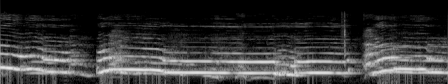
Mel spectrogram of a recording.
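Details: Airedale Terrier singing: long, sustained howled tones with rich harmonics, a steady held note in the middle, breaking and resuming in three phrases.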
